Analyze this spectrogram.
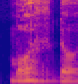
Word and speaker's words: Mordor: that yeah yeah to say it right though Mordor M that's true there's a lot of rolling RS which is really cool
